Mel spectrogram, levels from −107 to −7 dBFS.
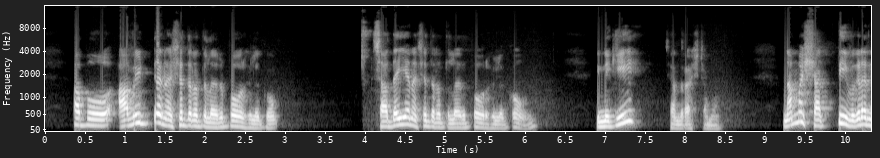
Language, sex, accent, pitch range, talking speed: Tamil, male, native, 150-195 Hz, 70 wpm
